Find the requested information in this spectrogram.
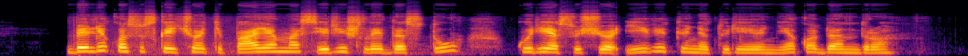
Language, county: Lithuanian, Vilnius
